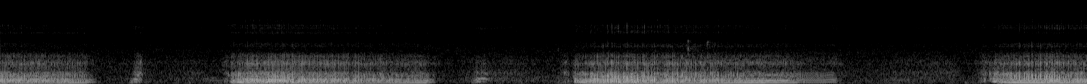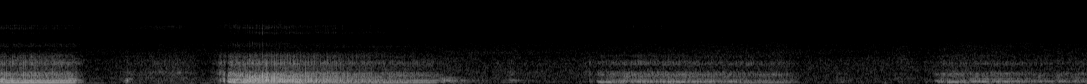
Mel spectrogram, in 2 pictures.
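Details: Loud, low rattling snores with each breath, about 7–8 breaths a minute with pauses between, from a sleeping pet that is passing out; snoring.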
